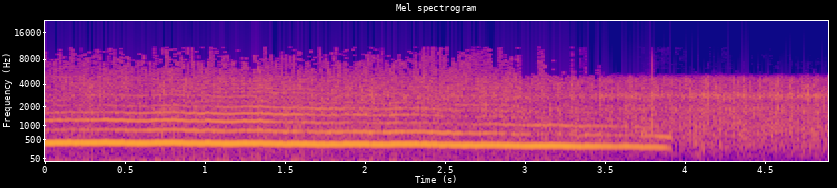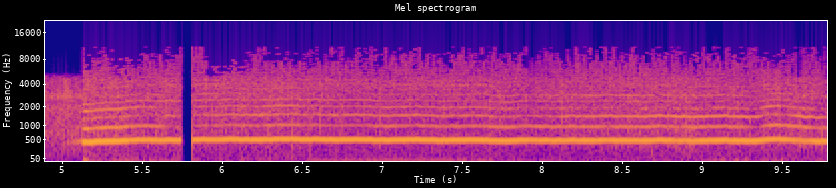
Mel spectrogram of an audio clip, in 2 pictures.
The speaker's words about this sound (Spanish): Y parece que se cuela el aullido de un lobo que evidentemente no estaba dentro de la tienda durante la grabación de Vladimir Bogras.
